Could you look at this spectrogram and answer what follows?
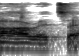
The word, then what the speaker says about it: Haaretz: I mean, this is Haaretz, which is I don't know if I'm pronouncing that right. – Haaretz, I think, yeah.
